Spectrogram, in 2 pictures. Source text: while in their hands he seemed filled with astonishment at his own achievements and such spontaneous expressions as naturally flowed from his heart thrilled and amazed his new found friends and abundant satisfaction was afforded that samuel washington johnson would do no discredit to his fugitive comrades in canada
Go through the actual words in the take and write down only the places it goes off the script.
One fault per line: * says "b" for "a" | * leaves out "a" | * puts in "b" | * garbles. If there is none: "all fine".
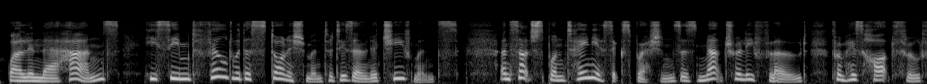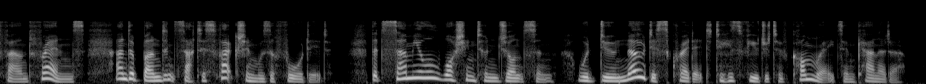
* leaves out "and amazed his new"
